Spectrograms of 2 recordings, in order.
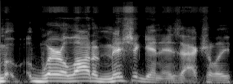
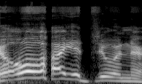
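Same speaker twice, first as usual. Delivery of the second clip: put-on polite Canadian accent, pitched up; 7 semitones higher than usual. Describing how people picture Canadians, the speaker mimics them: stereotypical Canadian accent. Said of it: "people think of Canadians as like".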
